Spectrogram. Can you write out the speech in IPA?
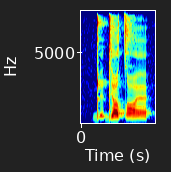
ɖ ɛ̰ d ɪ tˤ æ

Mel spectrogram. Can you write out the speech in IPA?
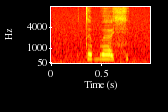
t e b ɛ sʲ

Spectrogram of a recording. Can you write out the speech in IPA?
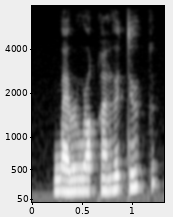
w æ ɹ u ɹ q ĩ ð ʏ t ʉ k

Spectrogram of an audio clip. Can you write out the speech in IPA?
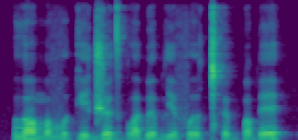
ð ɒ m ɒ v ɤ k e d͡ʒ œ d ə b lˠ ɛ ɓ ə b lʲ œ f ɤ ǀʰ œ b ɓ ɒ b ɾ ɛ

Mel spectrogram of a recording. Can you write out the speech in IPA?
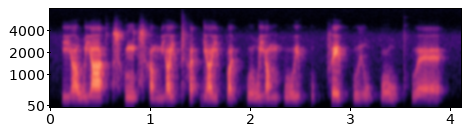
j ɐ˨˧ w j aː˧ k̚ t͡sʰ ʊ˥ ŋ t͡sʰ ɐ˨˩ m j ɐ˧ j t̪ʰ ɐ˨˥ t̚ j ɐ˨˥ j p ɐ˨˩ j kʷ ɐ˨˥ w j ɐ˨ m p uː˨˥ j kʷ ɪ˧ k̚ f e˥ j kʷ iː˨ w p o˨˥ w kʷʰ ɛː˨˩

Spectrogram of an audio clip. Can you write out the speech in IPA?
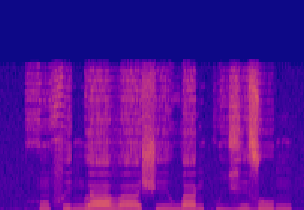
h ũ˦ f e˦ ŋ l aː˦ β aː˨ ʃ eː˨ w aː˦ ŋ kʷ iː˨ ɣ e˦ z o˦˨ ŋ

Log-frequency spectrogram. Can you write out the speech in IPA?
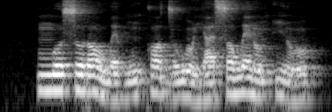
m o˦ s o˦ ɾ ɔ˦˨ w ɛ˧ b ũ˦ k ɔ˦˨ d o˧ w ɔ̃˨ j a˧ s ɔ˦ w ɛ˦˨ ɾ ɔ̃˨˦ k i˦˨ ɾ ɔ̃˨˦

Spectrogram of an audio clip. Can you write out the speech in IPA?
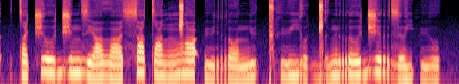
tˤ ə˧ t͡ʃ ɤ˥ ʊ̯ d͡ʒ ə˥ n z e˩˧ ə̯ ðˤ ə˩ ɪ̯ s ə˥ tˤ ɑ˧ n ŋ͡ǁ ɑ˥ ʔ y˩ r ɔ˩ n y˧ ǁʰ y˧ j ɤ˩˧ ɡ͡ǁ ə˧˥ n r ɤ˧˥ d͡ʒ ə˥ r z ə˩˧ j ʔ y˩ ʊ̯

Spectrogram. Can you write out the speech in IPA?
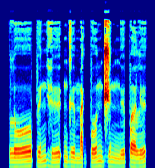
l oː p ʏ n ɦ ʏː ʔ ŋ ɡ ʏː m a ɡ p o n d͡ʒ ʏ n ŋ ʏ p ʌ l ʏ

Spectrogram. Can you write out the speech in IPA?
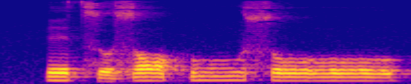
e˦ t͡s ʊ˨ z ɔ˦˨ h uː˦ s oː˦

